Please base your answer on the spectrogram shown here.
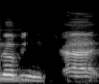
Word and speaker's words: Gilgo Beach: You guys put a lot of this, like, I don't know how you say it, Gilgo or Giljo Beach. It's fucking... Gilgo Beach.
